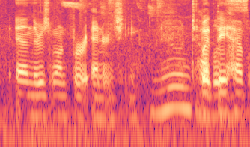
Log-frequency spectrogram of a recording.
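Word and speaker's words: Nuun: Same thing with Noon tablets. They are just really they have different kinds. There's one for sleep. There's one for vitamin C, like immunity, and there's one for energy. Noon tablets.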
